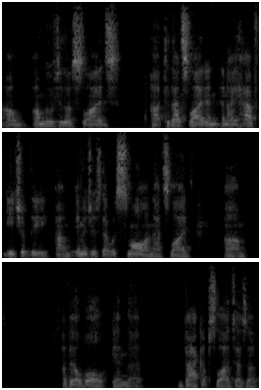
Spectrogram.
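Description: A man presenting a bridge design on a video call, explaining in a measured way with many fillers. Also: mid-range voice, little pitch movement, vocal fry, darkish tone, slightly rough, lo-fi sound.

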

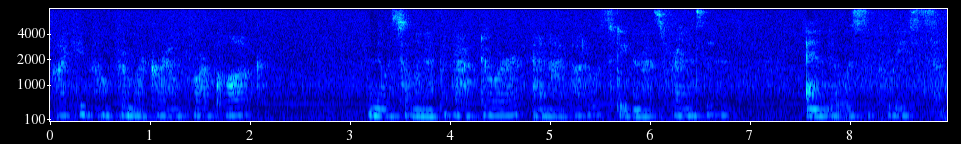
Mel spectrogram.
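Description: A woman's voice: little pitch movement, normal speed. Middle-aged woman, subdued range, echoey distant recording. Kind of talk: slow emotional personal recollection. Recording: echoey, distant mic with noisy rumble.

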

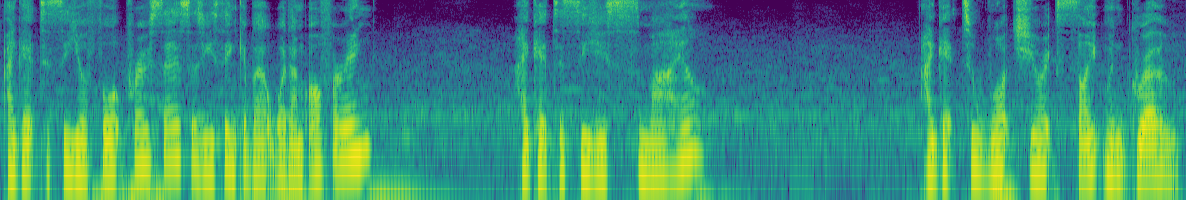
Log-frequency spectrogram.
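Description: A British woman playing an affectionate, slightly shy girlfriend in an intimate roleplay, speaking softly and hesitantly to her partner. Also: fairly low pitch, low-quality recording. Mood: tender, earnest. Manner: soft, hesitant, tender, with halting repeats.

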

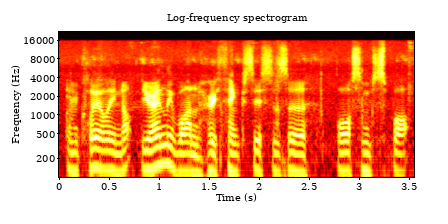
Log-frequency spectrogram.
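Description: A young man narrates his hike into a camera held at arm's length, easygoing and keen on the views. His voice sits in an ordinary middle register, and the open outdoor air is clearly audible behind him. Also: mid-range voice, a little fast, a little hiss or hum. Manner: relaxed, enthusiastic about scenery. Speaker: hiking vlogger. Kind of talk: casual vlog narration. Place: outdoors on a bush trail and beach. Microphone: handheld camera at arm's length.

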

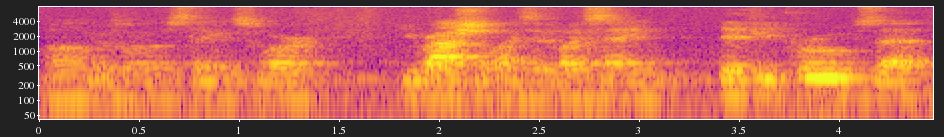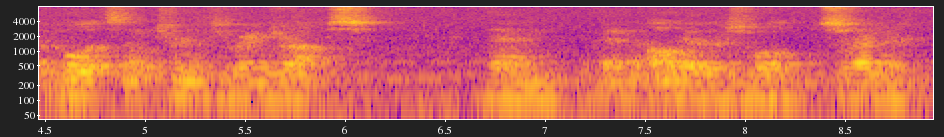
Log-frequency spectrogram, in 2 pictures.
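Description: A middle-aged man speaking as a playwright at an informal post-show talkback, halting and earnest as he explains. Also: mid-range voice, flat delivery. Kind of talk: informal discussion with an audience. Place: indoor theatre stage, seated on the floor. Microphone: far camera microphone. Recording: distant echoey hall recording with noise.

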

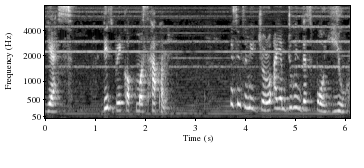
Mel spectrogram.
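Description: A woman acts out a snobbish young Nigerian girlfriend in a comic melodrama. Her voice is high, and she is blunt and scornful, hammering each point with repetition. Faint music sits underneath. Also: animated, measured pace, mellow, low-quality recording. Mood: scornful, haughty. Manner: emphatic, scolding, repetitive. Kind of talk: comedic melodrama acting.

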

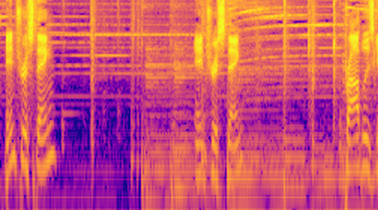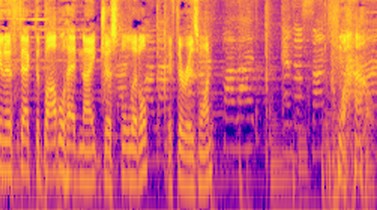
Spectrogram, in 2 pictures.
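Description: A man's voice: on the high side, measured pace, long pauses, music in the background. A man hosting sports talk radio, commenting in a mocking, incredulous, jokey manner. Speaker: radio talk show host.

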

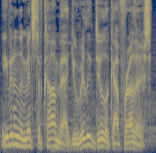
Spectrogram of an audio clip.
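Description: An actor playing a roguish, cocky mercenary in a video game dub, with a casual, wry way of talking. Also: male voice, mid-range voice, animated, a little fast, soft background music, close to an everyday voice. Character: roguish, cocky mercenary man with easy swagger.

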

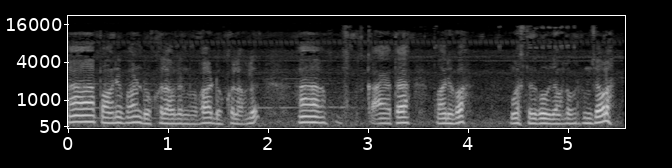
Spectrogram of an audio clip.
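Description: Lady doing a nosy village fella, rural maharashtrian accent, coaxing and quick, lowish voice, cartoon comedy. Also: darkish tone, lightly acted. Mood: admiring, chatty. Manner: insistent, repetitive. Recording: noticeable background noise.

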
